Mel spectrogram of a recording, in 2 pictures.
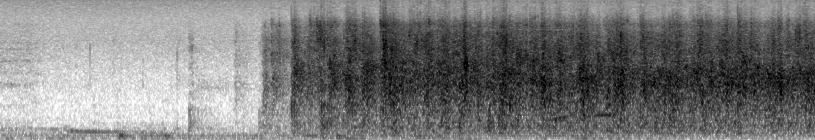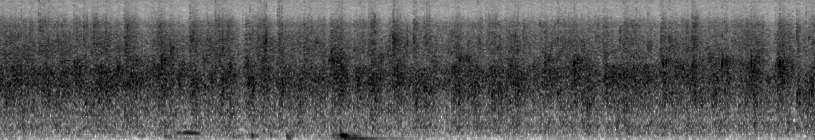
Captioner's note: applause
